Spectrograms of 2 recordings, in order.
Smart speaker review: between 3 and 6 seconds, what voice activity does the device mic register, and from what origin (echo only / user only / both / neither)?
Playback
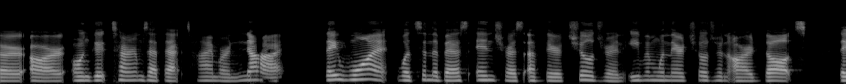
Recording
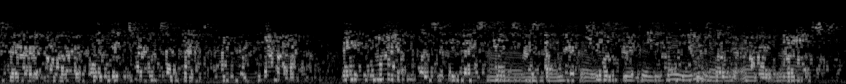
both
